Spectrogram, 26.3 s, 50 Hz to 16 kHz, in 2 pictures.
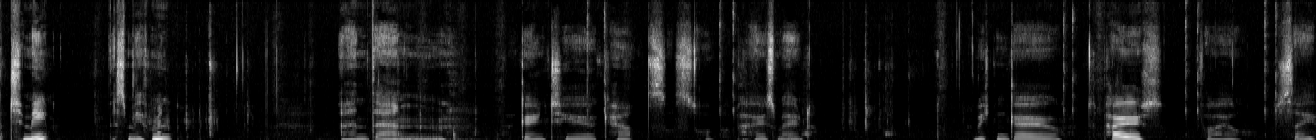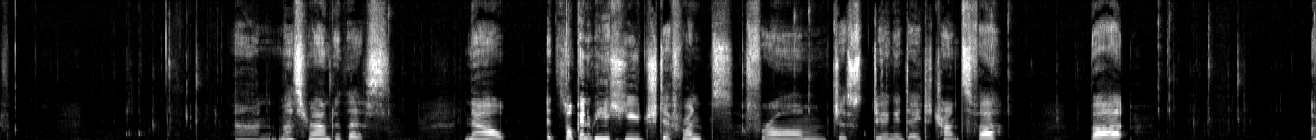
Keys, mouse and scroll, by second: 0.0 middle click, 2.0 KP_1, 4.0 scroll up 4, 4.7-5.1 scroll up 2, 5.9 click, 7.4 click, 8.0-8.5 scroll down 5, 8.5 a, 8.9 scroll up 5, 8.9 a, 10.6 click, 11.9 click, 14.4 scroll up 4, 14.8 shift+middle click, 15.8 scroll down 2, 16.2 shift+middle click, 17.2 right click, 17.6 r, 21.6 scroll down 3, 23.6 right click, 23.6 scroll down 1, 23.7 r, 25.2 shift+middle click, 25.9-26.3 scroll down 2.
